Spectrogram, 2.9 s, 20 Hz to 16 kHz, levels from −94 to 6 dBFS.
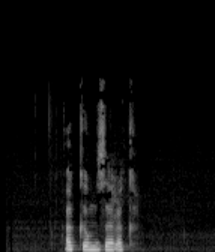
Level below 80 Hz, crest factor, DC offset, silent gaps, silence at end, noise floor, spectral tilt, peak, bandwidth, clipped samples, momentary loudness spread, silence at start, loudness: -80 dBFS; 20 dB; under 0.1%; none; 1.1 s; -75 dBFS; -6 dB/octave; -10 dBFS; 10 kHz; under 0.1%; 13 LU; 0.85 s; -28 LUFS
